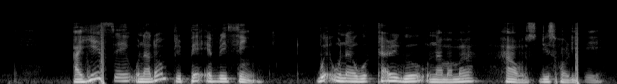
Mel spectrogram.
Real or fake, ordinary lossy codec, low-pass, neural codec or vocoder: real; MP3, 48 kbps; 7.2 kHz; none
